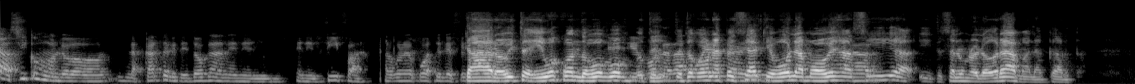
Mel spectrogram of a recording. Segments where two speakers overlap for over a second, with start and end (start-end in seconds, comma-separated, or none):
6.0-7.8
